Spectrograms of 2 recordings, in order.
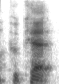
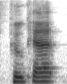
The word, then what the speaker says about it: Phuket: it was, you know, it's uh apparently it's pronounced uh Phuket. I had some friends over in Phuket and uh I kept calling it it, but it's Phuket and and I was like,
